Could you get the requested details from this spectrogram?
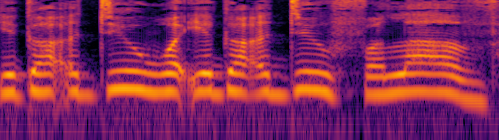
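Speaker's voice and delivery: put-on light, charming, sweet British accent. Telling Ira what a man said while looking the speaker in the eye, little British accent. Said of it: "with this adorable little British accent".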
